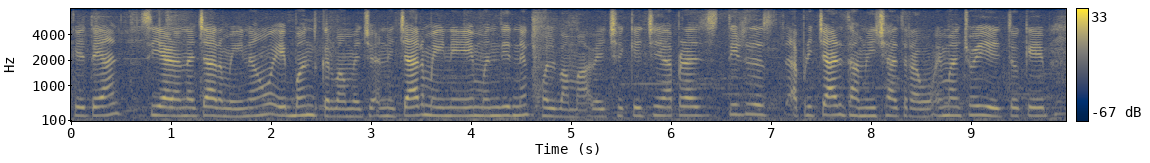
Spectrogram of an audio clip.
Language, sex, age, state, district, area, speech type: Gujarati, female, 18-30, Gujarat, Rajkot, rural, spontaneous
